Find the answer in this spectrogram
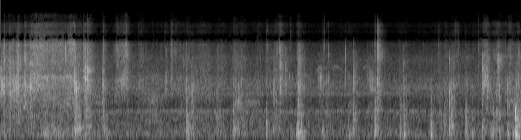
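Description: Knocks, clicks and scuffs of a removed exterior door being handled and carried, with footsteps on wooden deck boards. There is a scraping rustle for the first two seconds, then scattered irregular knocks.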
